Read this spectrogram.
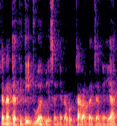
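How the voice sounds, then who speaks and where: A man with an Indonesian accent teaching English, explaining patiently and repeating example phrases slowly. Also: low voice, roomy sound. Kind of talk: explanatory lesson.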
